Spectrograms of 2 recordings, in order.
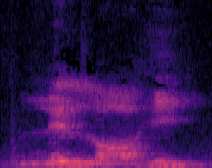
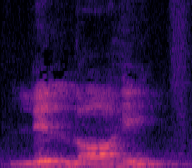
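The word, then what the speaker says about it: لله: pronunciation, whenever we combine, we don't pronounce this alif again. Just like in Alhamdu, we did the same thing. So this pronunciation, or in Allahu, this alif we did not pronounce. Now this lam is going to take out this alif again. It becomes Lillahi. The pronunciation is Lillahi, for Allah.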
